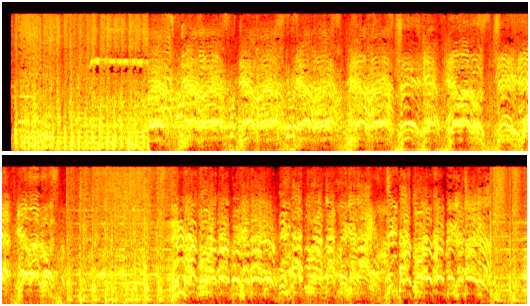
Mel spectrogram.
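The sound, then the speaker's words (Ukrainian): A large crowd at the Chernobyl Way protest action in Belarus chants and shouts together in loud, continuous rhythmic bursts, the massed voices swelling and surging throughout with no single speaker standing out. “Ну а зараз у эфиры гуки з акции.”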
